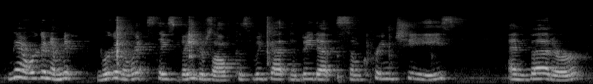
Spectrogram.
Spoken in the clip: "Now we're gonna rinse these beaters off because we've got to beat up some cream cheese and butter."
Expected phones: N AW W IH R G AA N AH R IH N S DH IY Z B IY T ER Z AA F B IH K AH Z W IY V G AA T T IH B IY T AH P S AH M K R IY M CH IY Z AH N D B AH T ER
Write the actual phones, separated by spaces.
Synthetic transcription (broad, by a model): N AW W IH R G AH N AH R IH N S DH IY Z B IY T ER Z AA F K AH Z W IY V G AA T T IH B IY T AH P S AH M K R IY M CH IY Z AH N B AH T ER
